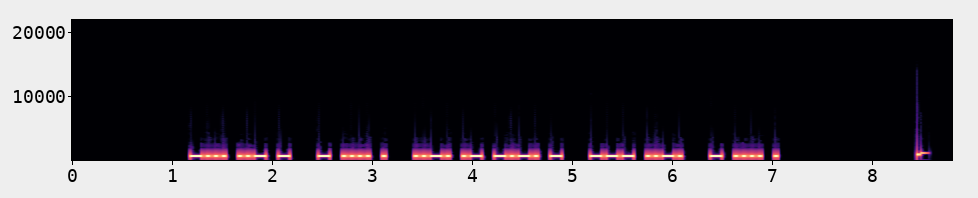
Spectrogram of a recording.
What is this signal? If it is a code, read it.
Morse code, heard as a keyed tone, about 30 wpm, 700 Hz. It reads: BUT THE FACT OF THE
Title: Sets of 5 Words Encore2 30wpm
